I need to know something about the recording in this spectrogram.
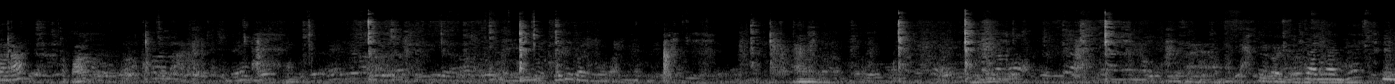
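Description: Metal chopsticks click against dishes.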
